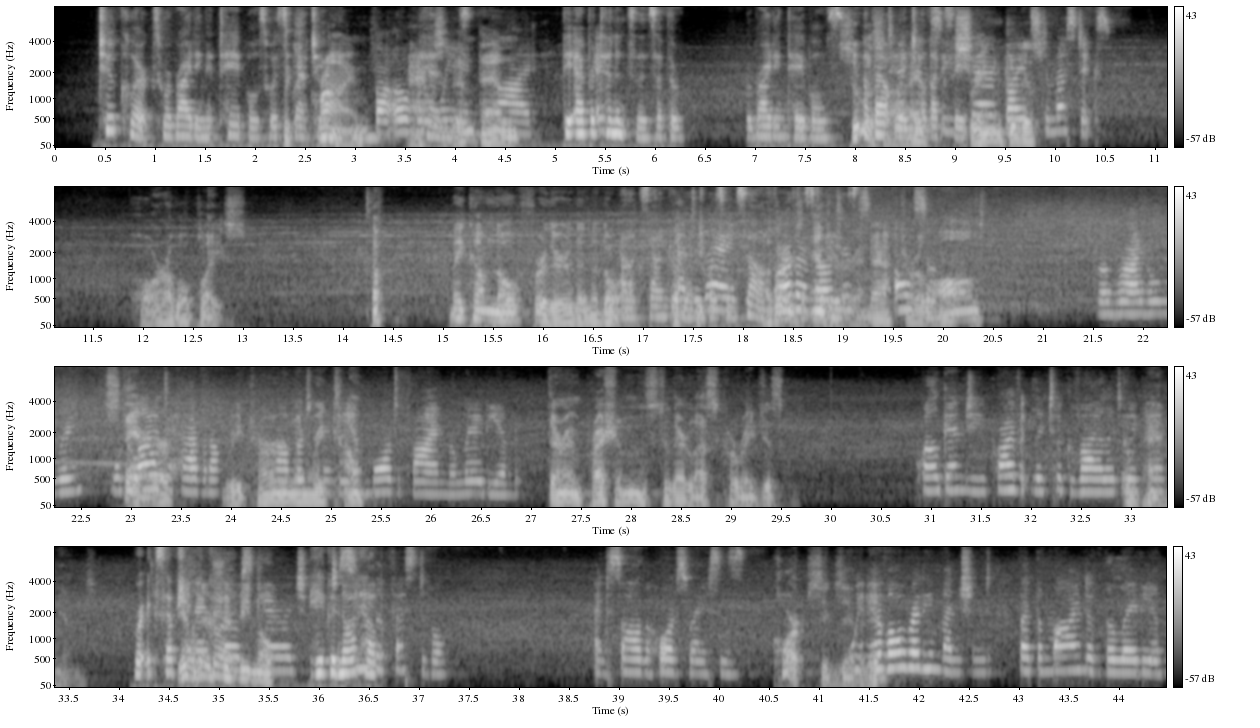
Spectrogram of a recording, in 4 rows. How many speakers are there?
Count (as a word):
three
